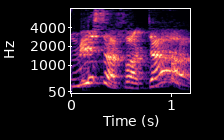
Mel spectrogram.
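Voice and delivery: high-pitched, loud, dumb cartoonish alien voice. Joking about what Jar Jar Binks was smoking, in a dumb Jar Jar Binks impression. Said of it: "That's a dumb impression".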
